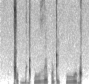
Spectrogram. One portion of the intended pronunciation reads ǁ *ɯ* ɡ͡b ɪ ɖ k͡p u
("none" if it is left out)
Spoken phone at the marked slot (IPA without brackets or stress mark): u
